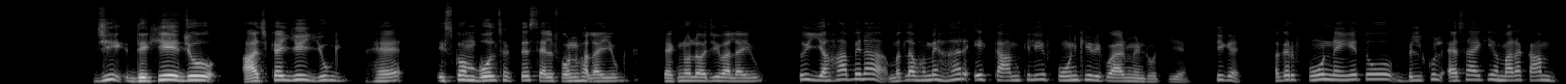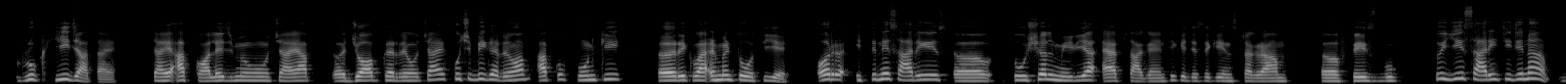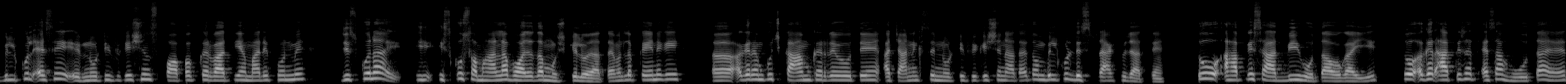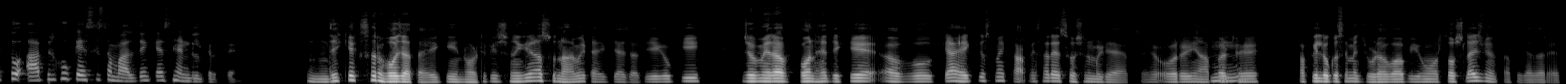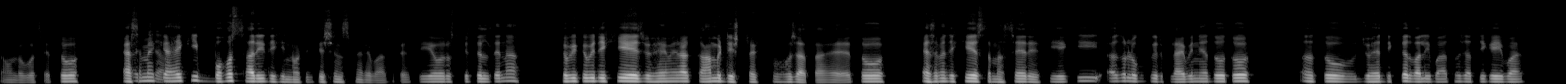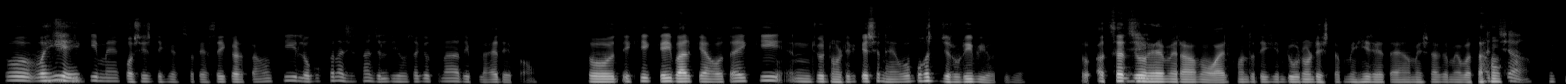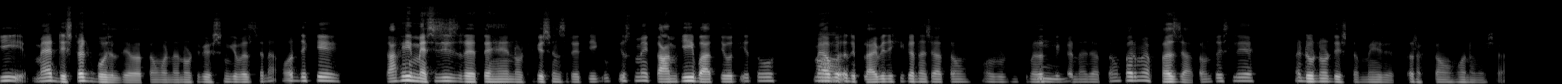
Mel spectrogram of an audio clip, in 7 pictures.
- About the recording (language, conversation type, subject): Hindi, podcast, आप सूचनाओं की बाढ़ को कैसे संभालते हैं?
- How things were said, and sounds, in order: in English: "सेलफ़ोन"; laughing while speaking: "वाला"; in English: "टेक्नोलॉजी"; in English: "रिक्वायरमेंट"; in English: "जॉब"; in English: "रिक्वायरमेंट"; in English: "एप्स"; in English: "नोटिफ़िकेशंस पॉप अप"; in English: "नोटिफ़िकेशन"; in English: "डिस्ट्रैक्ट"; in English: "हैंडल"; in English: "नोटिफ़िकेशन"; in English: "टाइप"; in English: "एप्स"; in English: "सोशलाइज़"; in English: "नोटिफ़िकेशंस"; in English: "डिस्ट्रैक्ट"; in English: "रिप्लाई"; in English: "रिप्लाई"; in English: "नोटिफ़िकेशन"; in English: "डू नॉट डिस्टर्ब"; laughing while speaking: "बताऊँ"; in English: "डिस्ट्रैक्ट"; in English: "नोटिफ़िकेशन"; in English: "मेसेजेज़"; in English: "नोटिफ़िकेशंस"; in English: "रिप्लाई"; in English: "डू नॉट डिस्टर्ब"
